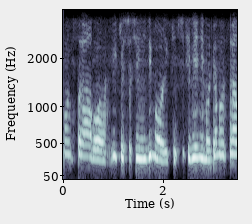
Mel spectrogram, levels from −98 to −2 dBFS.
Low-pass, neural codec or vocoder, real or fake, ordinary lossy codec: 3.6 kHz; codec, 44.1 kHz, 2.6 kbps, SNAC; fake; Opus, 64 kbps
